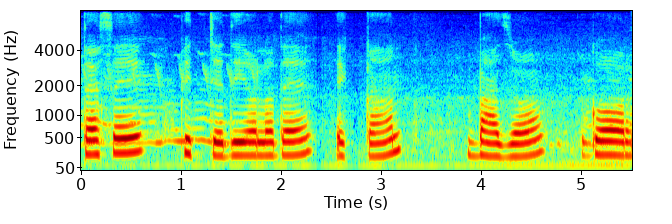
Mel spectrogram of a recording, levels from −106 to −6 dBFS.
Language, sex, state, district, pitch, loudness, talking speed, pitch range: Chakma, female, Tripura, Dhalai, 215 Hz, -16 LUFS, 75 wpm, 210-230 Hz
